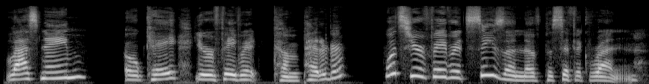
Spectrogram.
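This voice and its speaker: Game heroine: curious young amateur sleuth, conversational and questioning, on the higher side, very dry recording. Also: female voice, big pitch swings, measured pace, no echo. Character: inquisitive, friendly young female amateur sleuth. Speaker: game protagonist. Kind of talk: video game dialogue lines.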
